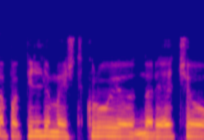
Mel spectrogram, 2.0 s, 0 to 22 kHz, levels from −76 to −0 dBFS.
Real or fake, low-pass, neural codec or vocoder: real; 7.2 kHz; none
